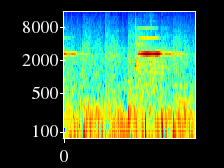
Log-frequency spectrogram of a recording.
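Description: OASIS gas boiler's electronic control panel beeping as the boiler is switched on: a short high beep that ends just after the start, then a second, half-second beep at the same pitch about a second later.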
